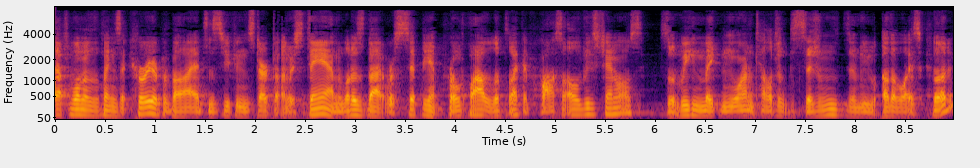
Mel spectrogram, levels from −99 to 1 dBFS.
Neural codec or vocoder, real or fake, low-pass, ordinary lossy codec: codec, 24 kHz, 1 kbps, SNAC; fake; 7.2 kHz; MP3, 48 kbps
